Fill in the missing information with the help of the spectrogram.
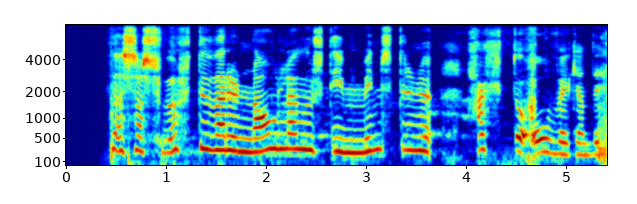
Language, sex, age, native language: Icelandic, male, 12, Icelandic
